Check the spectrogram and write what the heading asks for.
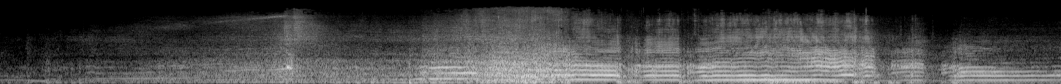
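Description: Rally car approaching at speed on a gravel road and sliding past, getting steadily louder over the first five seconds, then running loud and high-revving with a few brief drops in the engine note, gravel and tyre noise under it. A single sharp crack about three seconds in.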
